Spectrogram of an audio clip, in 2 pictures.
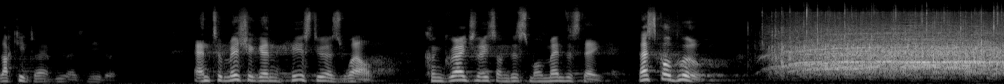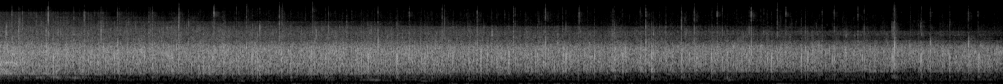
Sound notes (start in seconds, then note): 7.8 audience applauding; 7.8 audience cheering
